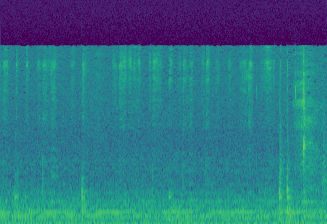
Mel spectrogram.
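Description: Marker pen writing on a whiteboard: many short strokes as letters are written one after another.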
